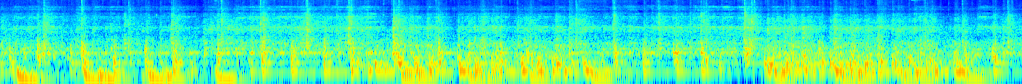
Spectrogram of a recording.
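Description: Loud percussion music with a fast, steady beat of deep drum thumps and sharp clicks.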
